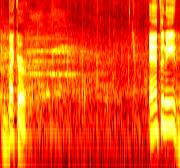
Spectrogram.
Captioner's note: applause, cheering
